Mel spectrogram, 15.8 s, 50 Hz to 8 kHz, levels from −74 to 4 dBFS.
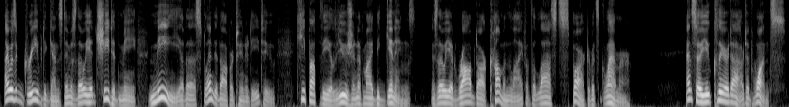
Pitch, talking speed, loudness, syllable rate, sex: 120 Hz, 165 wpm, -19 LUFS, 4.7 syllables/s, male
